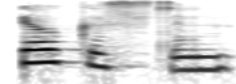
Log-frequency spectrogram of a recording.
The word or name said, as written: ilkeston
